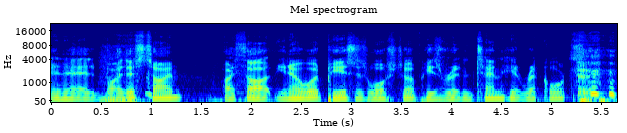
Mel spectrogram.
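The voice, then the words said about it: Put-on accent. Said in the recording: “You gotta do the accent.”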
